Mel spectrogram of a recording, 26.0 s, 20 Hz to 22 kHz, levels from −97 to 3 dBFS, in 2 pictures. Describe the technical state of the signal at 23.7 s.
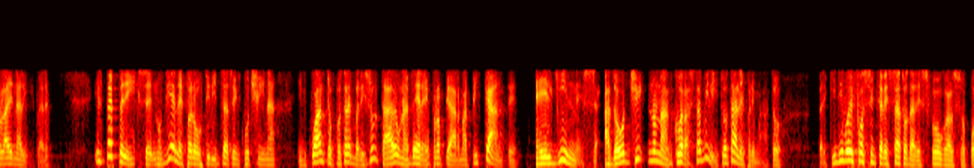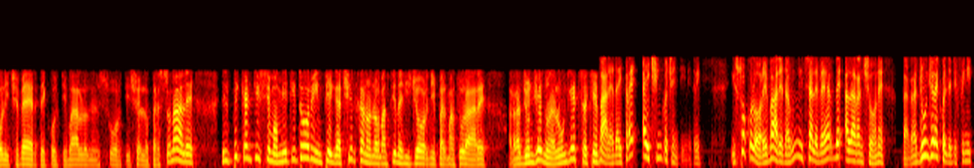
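At 23.7 s the speech sits inside a section at the wrong speed, running from 20.97 s, just after "raggiungendo una lunghezza che", to the end. It plays 1.39 times too fast, likely from a wrong playback clock, so pitch rises about five semitones and delivery sounds hurried. A spectrogram shows harmonics and formants shifted upward and syllables squeezed closer together.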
